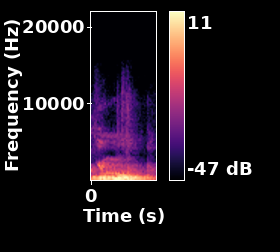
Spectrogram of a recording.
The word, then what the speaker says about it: геном: Ну, число это достаточно ориентировочное, но вообще-то вся совокупность генов данного организма называется геном. Ударение делается на О. Геном.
